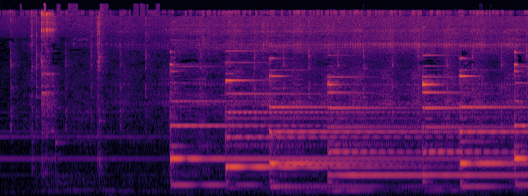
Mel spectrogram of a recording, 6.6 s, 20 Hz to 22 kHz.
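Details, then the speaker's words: October 1950 Seth Thomas Northbury 1W mahogany mantel clock, No. 124 movement, heard from the front: soft steady ticking, then clear, evenly struck Westminster chime notes, not overpowering; movement and chime train working normally. "I'll let you hear it from the front, and then we'll turn it around. It's a nice sound, it's not overpowering."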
